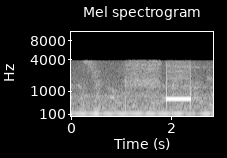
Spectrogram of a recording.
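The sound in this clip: A voicemail beep tone: one steady, mid-pitched electronic beep lasting about half a second. It sounds over a faint phone-line hiss.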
